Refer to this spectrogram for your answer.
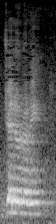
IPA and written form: ˋʤenərəli (generally)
